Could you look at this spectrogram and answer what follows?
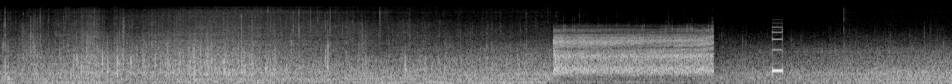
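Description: Diesel freight locomotive horn sounding one long chord blast of about a second and a half, starting about five and a half seconds in, over a steady rumble. A very brief sharp tone follows about half a second after the blast.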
